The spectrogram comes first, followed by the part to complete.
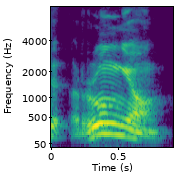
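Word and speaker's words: Ryugyong: This is a Ryong. It is pronounced Ryong Hotel in North Korea is the world's tallest unoccupied building with 105 empty stories.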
